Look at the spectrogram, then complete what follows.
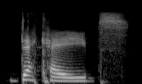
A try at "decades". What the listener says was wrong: Perfect, very good.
